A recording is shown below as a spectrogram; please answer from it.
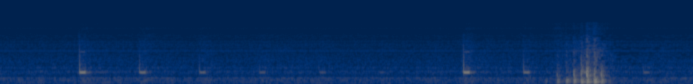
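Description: Outgoing call tone from a voice-call app while the call is placed: short, mid-pitched beeps about every three-quarters of a second, some louder than others. Near the end comes a brief, louder, pulsing hum.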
